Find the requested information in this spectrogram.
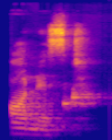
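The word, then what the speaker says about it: honest: शुरुआत एच से बाद में ओ क्या पढ़ेंगे ऑनेस्ट सॉरी ऑनर ठीक उसके बाद शुरुआत एच से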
